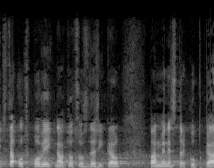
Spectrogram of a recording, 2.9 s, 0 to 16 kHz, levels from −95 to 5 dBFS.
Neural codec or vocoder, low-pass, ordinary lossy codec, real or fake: none; 14.4 kHz; AAC, 48 kbps; real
